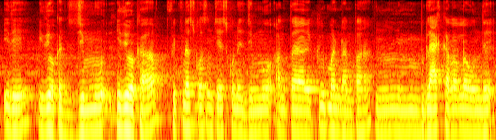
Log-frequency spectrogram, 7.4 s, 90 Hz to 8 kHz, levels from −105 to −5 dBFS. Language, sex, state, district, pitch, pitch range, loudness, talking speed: Telugu, male, Andhra Pradesh, Srikakulam, 120 Hz, 115-125 Hz, -21 LUFS, 160 wpm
